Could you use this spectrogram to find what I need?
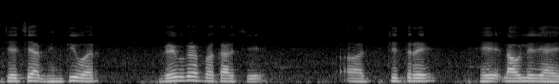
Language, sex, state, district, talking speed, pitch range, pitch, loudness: Marathi, male, Maharashtra, Pune, 95 wpm, 135-155 Hz, 145 Hz, -23 LUFS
